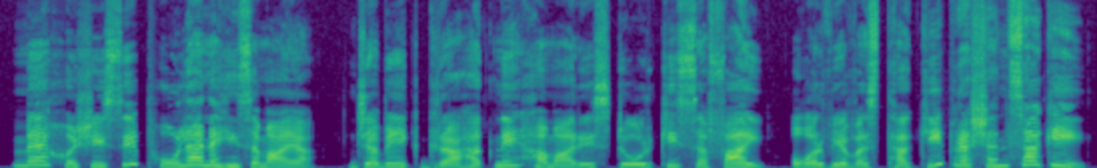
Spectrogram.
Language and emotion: Hindi, happy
